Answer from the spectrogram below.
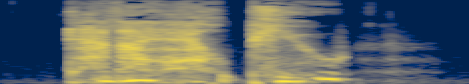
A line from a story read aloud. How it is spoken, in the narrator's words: whispered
